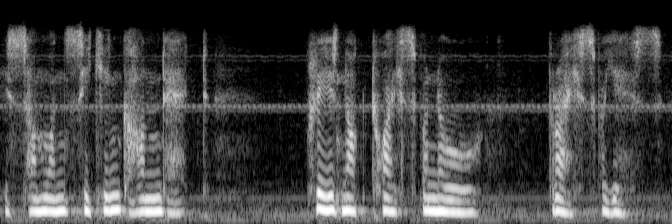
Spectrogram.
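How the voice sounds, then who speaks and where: A solemn, imperious female séance medium of middle age in a radio drama. She speaks formally and commandingly at a slow, deliberate pace. The recording is dull and lo-fi, with faint noise. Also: fairly low pitch, fairly even intonation. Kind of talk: old-time radio drama acting.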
